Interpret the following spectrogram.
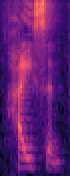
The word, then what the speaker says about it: heißen: The use of the verb heißen. You must be seeing this beta. It is not beta, it is pronounced as set. And it has a sound of doppel S.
